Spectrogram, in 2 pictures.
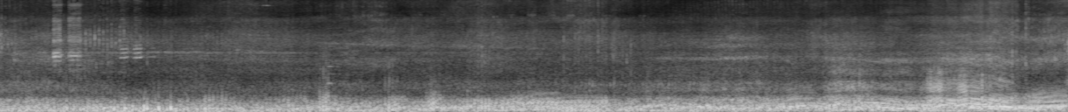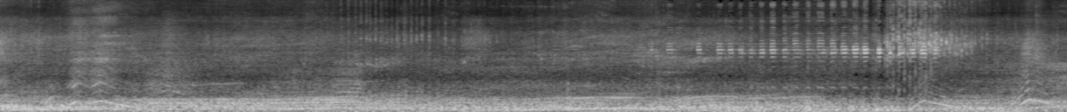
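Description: A stream of motorcycles, cruisers and sport bikes, riding past one after another at low speed. Their engines run continuously, with the pitch rising and falling as individual bikes go by.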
